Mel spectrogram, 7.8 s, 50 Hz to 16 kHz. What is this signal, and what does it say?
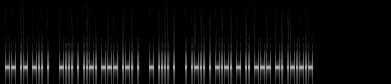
Morse code, heard as a keyed tone, about 40 wpm, 700 Hz. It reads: MADE BEFORE THE ELECTION.
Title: Sentences from Top 1500 Words 40wpm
